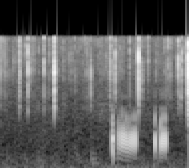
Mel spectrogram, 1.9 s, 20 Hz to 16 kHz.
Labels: {"label": "biophony, knock croak", "recorder": "SoundTrap 300"}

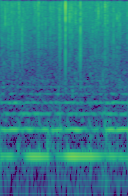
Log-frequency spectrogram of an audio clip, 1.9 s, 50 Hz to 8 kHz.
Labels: {"label": "biophony, midshipman", "recorder": "SoundTrap 500"}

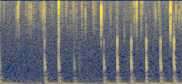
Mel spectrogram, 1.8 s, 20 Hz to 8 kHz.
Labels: {"label": "biophony, knock", "recorder": "SoundTrap 300"}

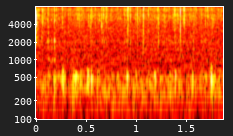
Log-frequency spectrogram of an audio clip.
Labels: {"label": "ambient", "recorder": "HydroMoth"}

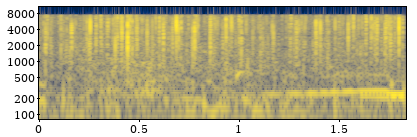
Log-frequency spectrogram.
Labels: {"label": "biophony, cascading saw", "recorder": "SoundTrap 600 or HydroMoth"}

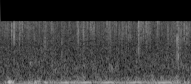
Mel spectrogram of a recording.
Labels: {"label": "biophony", "recorder": "SoundTrap 500"}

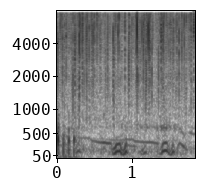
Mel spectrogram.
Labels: {"label": "biophony, cascading saw", "recorder": "SoundTrap 600 or HydroMoth"}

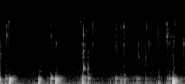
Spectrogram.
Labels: {"label": "geophony, waves", "recorder": "SoundTrap 300"}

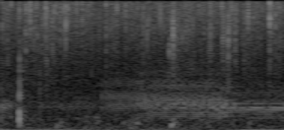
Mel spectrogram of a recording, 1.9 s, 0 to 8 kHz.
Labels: {"label": "biophony, croak", "recorder": "SoundTrap 500"}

